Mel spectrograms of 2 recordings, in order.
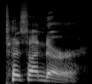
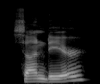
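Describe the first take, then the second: First: "Tsunder" opening on a sounded T before the S. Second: "Sundeer" starting on a plain S, questioning; without the T. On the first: Streamer tries saying the T in "Tsunder", T pronounced. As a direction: hit a T at the front of "Tsunder". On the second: Streamer asks chat how to pronounce it, "Sundeer" without the T. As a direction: say "Sundeer" with no T sound in front. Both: Shown as a demonstration. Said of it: "do you say the T".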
